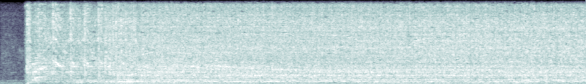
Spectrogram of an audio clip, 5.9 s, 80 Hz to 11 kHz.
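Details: Toyota ACV30 just after fitting new Denso spark plugs, aimed at a high-rpm stumble: brief crank, clean catch, then a steady, even idle with no stumble or misfire.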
